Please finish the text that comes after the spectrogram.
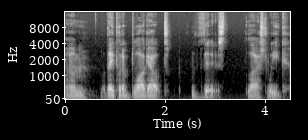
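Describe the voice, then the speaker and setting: Middle-aged man, very deep with a gravelly edge, halting um-filled commentary into a close phone. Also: steady tone, mellow, no room sound. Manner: halting, frequent ums and restarts. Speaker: news blogger. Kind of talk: casual video commentary. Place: indoors at home, small room. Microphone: phone camera held close.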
